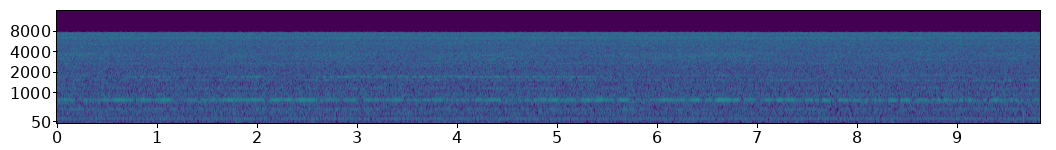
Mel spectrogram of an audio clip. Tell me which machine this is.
fan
